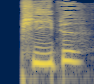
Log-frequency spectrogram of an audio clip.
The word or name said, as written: PIBEDE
